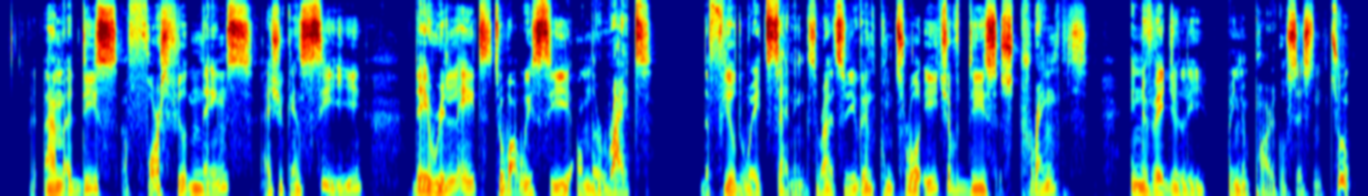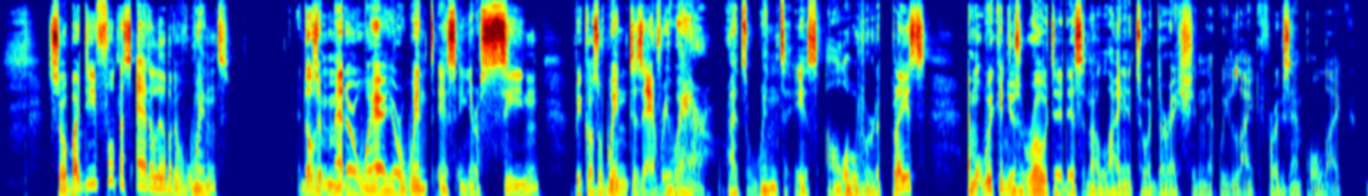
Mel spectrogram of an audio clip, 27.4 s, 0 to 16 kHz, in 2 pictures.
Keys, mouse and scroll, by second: 1.0 q, 2.2 shift+a, 16.3 g, 18.0 typing, 23.3 g, 24.3 r, 27.0 r.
